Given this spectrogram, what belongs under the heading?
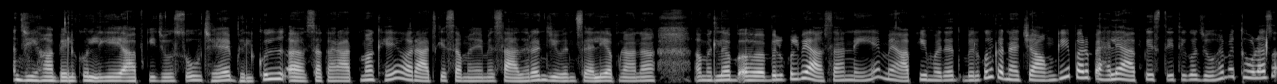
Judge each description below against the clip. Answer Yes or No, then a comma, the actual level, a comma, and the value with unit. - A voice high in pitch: Yes, high, 195 Hz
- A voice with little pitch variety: No, average, 4.2 semitones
